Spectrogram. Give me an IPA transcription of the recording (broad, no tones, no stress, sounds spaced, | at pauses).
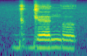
ɡʲ ə ɡʲ ɛ ŋ ə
